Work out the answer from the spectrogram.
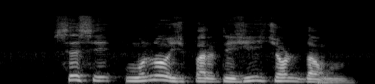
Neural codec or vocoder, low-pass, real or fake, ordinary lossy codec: vocoder, 22.05 kHz, 80 mel bands, Vocos; 9.9 kHz; fake; MP3, 96 kbps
